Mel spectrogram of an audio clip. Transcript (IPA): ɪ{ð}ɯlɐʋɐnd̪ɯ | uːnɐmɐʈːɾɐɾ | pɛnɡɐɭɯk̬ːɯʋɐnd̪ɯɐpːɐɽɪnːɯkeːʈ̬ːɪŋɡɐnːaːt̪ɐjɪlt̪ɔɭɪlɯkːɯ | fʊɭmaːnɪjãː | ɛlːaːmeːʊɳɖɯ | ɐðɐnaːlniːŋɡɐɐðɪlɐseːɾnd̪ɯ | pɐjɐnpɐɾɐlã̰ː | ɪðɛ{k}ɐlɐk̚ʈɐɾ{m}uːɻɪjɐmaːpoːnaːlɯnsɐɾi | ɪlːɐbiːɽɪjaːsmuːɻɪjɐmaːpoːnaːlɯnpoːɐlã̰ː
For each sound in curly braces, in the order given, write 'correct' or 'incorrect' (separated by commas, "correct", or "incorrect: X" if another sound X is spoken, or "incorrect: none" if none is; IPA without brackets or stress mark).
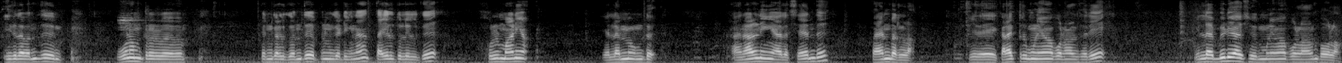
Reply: correct, correct, correct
